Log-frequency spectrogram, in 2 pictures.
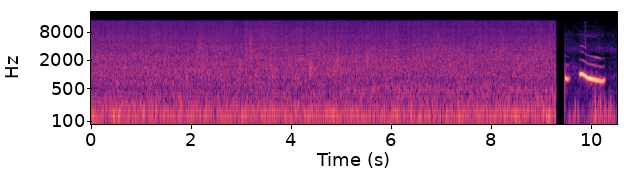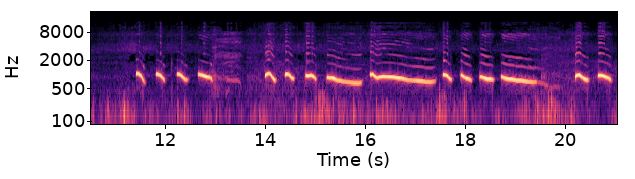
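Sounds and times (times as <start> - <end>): puppies howling and yelping: 9.5 - 10.3, 14.0 - 21.0.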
